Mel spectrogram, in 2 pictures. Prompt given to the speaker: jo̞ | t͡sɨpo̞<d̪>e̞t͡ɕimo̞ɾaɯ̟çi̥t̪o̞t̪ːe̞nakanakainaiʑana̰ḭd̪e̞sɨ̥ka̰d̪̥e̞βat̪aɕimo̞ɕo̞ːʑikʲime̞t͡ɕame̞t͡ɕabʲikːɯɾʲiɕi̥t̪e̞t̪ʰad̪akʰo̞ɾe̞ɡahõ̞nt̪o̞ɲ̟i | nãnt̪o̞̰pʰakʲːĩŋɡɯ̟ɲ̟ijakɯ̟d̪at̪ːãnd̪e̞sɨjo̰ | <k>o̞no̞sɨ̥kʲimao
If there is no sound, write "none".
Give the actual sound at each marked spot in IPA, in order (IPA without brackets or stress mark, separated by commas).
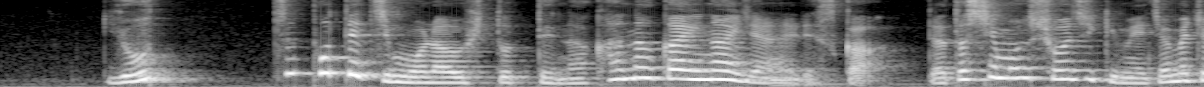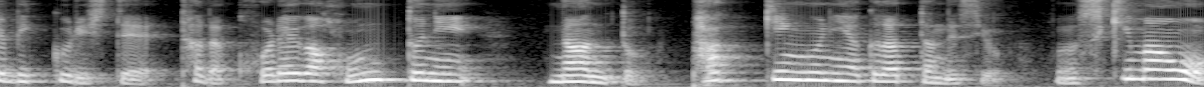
t̪, k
